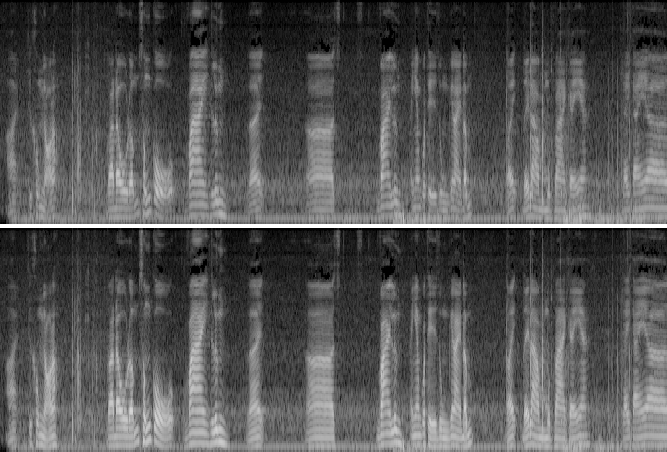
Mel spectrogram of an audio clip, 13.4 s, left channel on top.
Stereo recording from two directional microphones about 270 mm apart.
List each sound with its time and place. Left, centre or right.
0.2 s speech: right
2.1 s a man's voice: right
